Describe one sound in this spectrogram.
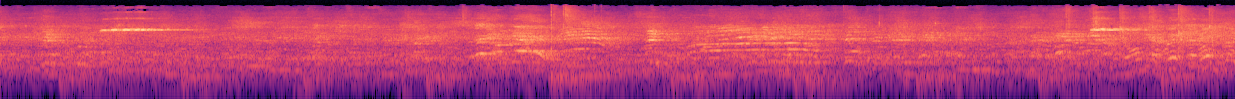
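Sneakers squeak sharply on the wooden court.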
